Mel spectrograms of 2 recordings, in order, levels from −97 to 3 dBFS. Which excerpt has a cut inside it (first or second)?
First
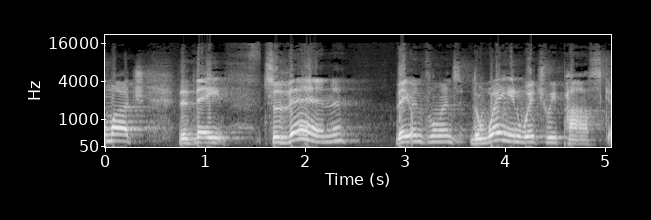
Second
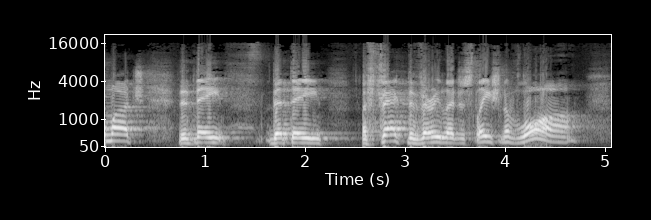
first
